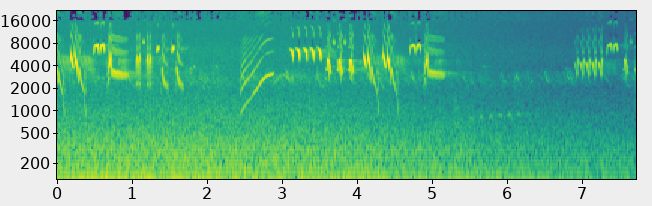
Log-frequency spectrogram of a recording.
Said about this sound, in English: The lark sparrow, a melodious jumble of clear notes and trills.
